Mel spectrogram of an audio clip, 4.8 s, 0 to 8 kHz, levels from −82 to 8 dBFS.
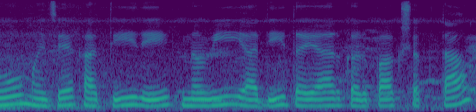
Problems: constant background noise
